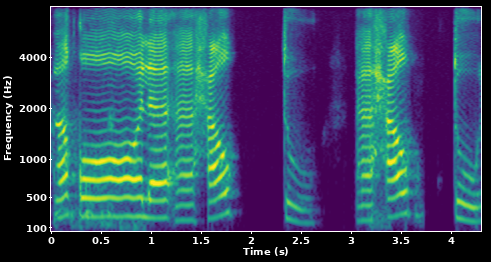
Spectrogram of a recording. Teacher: Dia tak muncung. Tapi tebal ta tu disebabkan diangkat pangkal lidah.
